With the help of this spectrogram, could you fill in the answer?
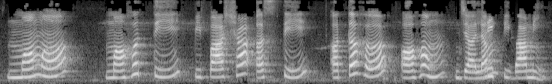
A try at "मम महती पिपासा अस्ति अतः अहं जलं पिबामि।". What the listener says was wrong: समीचीनम्, उत्तमम्।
